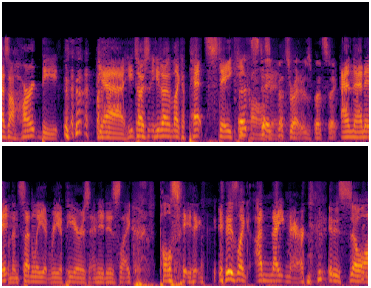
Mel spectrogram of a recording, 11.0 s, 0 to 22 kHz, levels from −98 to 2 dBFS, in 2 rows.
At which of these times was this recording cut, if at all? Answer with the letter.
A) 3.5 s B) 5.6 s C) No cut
B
